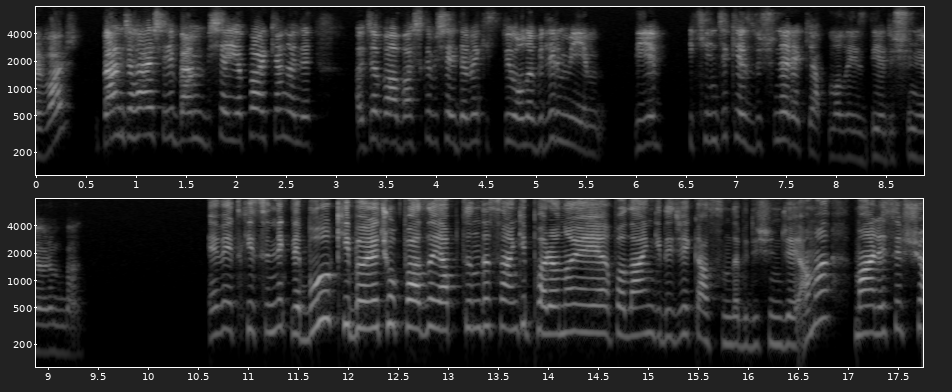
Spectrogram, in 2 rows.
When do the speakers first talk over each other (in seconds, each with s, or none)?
none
